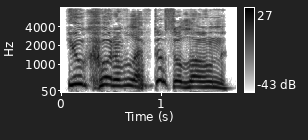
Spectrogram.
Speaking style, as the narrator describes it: she screamed

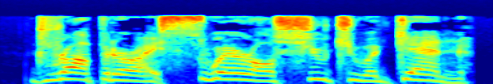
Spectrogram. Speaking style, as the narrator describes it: Zig shouted

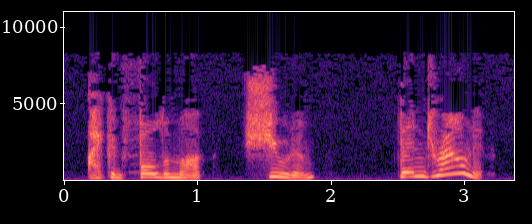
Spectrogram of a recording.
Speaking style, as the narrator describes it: Dennis exclaimed

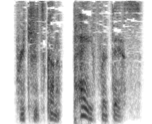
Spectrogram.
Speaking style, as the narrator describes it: Val hissed

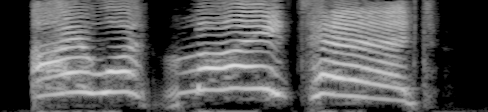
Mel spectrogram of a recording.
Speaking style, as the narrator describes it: Debbie shouted

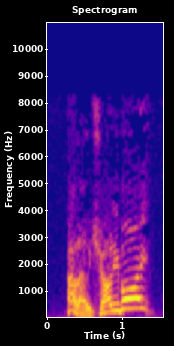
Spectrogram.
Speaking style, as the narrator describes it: shouted his father

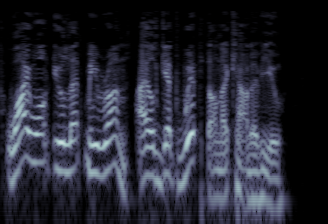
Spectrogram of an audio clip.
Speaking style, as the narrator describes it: I shout to him

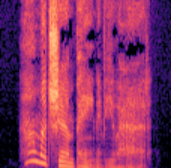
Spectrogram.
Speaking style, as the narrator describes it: he asked softly

